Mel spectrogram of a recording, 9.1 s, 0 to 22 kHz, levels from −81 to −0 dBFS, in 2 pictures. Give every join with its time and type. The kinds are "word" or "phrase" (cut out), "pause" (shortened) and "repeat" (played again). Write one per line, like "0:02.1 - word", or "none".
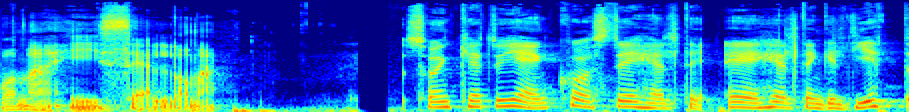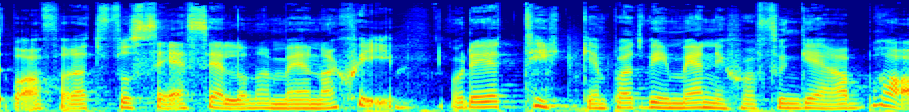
0:01.9 - pause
